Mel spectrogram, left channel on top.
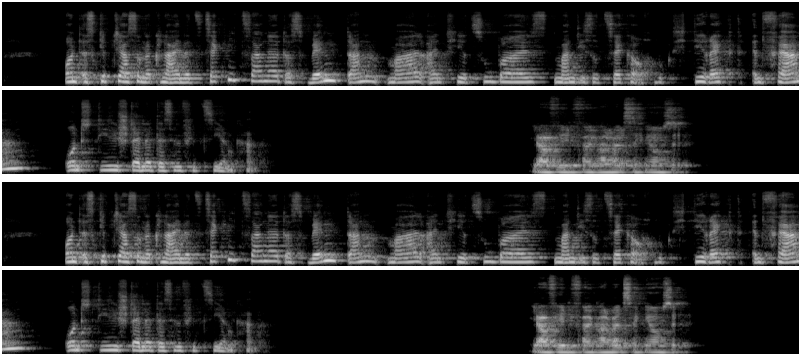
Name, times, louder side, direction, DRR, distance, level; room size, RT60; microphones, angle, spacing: voice 1, 0.6-8.3 8.6-10.5, equal, ahead, 4 dB, 1.3 m, -21 dB
voice 2, 13.3-14.7, right 2 dB, 60° right, 3 dB, 6.1 m, -23 dB
28.0 x 19.5 x 2.6 m, 0.35 s
head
